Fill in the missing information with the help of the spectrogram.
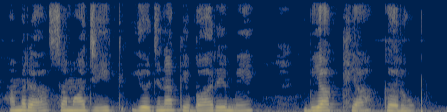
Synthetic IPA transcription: hɐmɾasamaːd͡ʒɪkjoːd͡ʒnakebaːɾemẽ | bjaːkʰjakɐɾũː

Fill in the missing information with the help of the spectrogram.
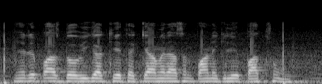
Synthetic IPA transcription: meːɾepaːsd̪oːʋiːɡakʰeːt̪ʰɦɛːkjaːmeːɾaəsənpaːñikelijepaːt̪ʰɾũː

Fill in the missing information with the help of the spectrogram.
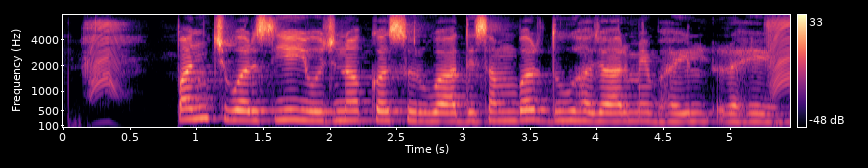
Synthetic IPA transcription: pɐ̃ɲt͡ʃʋɐɾsijejoːd͡ʒnakasʊɾuad̪ɪsə̃mbəɾd̪uːɦɐzaːɾmẽbʱɐɪlɾɐɦeː

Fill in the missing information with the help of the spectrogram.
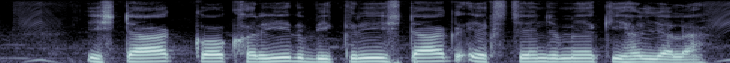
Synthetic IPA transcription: isʈakːɔkʰəɾid̪bikɾiːsʈakekst͡ʃend͡ʒmekiɦəld͡ʒala

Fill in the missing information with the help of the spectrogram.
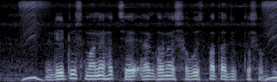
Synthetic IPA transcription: liʈuʃmaneɦotːɕʰeʔɛkd̪ʱɔɾoneɾʃobud͡ʑpat̪ad͡ʑuk̚t̪oʃob

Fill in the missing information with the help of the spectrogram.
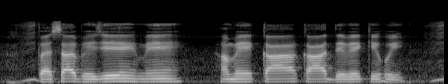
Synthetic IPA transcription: pɛːsabʱeːd͡ʒemẽ | həmẽkãkãd̪eːʋekeɦoiː

